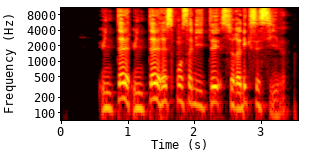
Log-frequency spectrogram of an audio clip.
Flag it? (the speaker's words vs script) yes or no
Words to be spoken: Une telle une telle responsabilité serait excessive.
no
